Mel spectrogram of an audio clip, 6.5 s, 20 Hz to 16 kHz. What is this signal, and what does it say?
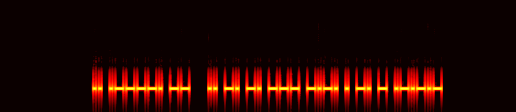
Morse code, heard as a keyed tone, about 34 wpm, 700 Hz. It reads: I'M INNOCENT.
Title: A Sound Of Thunder 35wpm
